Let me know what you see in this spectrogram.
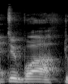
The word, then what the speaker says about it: Dubois: So that's Alison Dubois. Is that how you pronounce the name? – Yeah, Dubois. – Dubois. – Like Streetcar Named Desire.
